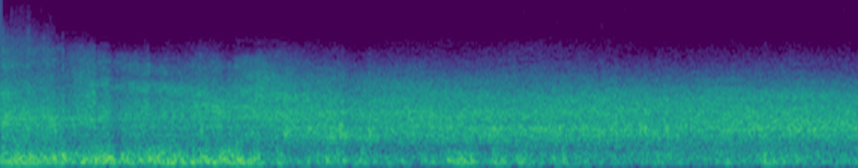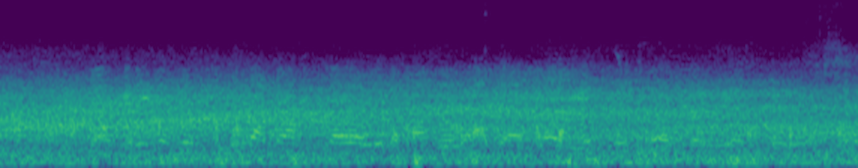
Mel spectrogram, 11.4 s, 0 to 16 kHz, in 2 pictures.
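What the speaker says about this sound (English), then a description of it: "JetBlue 541 turning final. They're about to pass over downtown. A220 inbound from Boston." JetBlue Airbus A220 airliner on final approach over downtown Cleveland, a steady broadband engine roar that swells early and then holds as a continuous drone, with people talking over it.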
